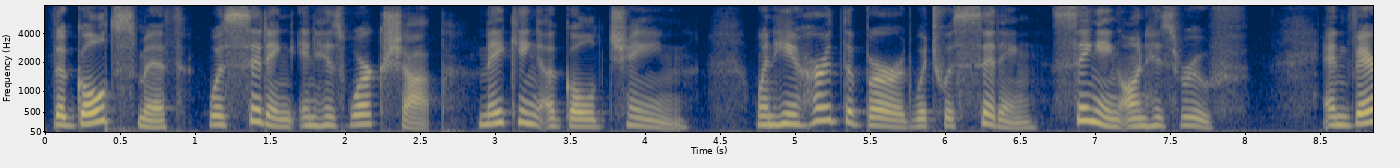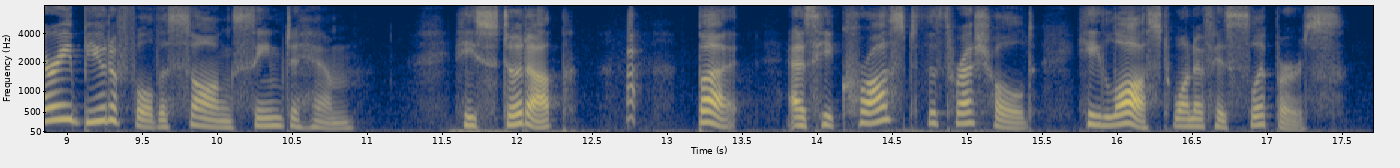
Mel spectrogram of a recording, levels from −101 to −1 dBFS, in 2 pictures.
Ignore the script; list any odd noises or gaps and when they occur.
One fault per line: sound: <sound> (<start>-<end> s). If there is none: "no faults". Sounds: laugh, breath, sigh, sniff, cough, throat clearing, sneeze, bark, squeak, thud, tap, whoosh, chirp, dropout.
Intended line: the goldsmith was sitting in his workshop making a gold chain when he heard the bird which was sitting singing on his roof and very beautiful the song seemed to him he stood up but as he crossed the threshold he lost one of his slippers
sound: laugh (12.7-12.8 s)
